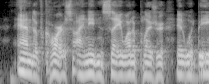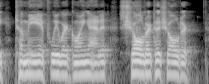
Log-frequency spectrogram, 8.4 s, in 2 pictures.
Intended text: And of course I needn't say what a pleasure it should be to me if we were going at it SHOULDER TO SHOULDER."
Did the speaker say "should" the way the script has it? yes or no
no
